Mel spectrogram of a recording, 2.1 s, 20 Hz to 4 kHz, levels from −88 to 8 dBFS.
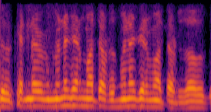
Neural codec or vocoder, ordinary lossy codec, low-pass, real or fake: none; none; 3.6 kHz; real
